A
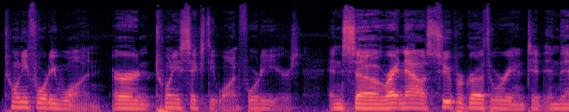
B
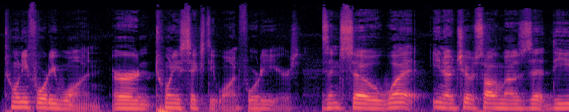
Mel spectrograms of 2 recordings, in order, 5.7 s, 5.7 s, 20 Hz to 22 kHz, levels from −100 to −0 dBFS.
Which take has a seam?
B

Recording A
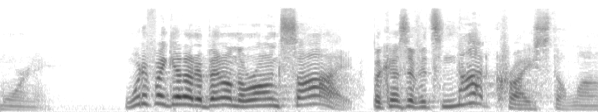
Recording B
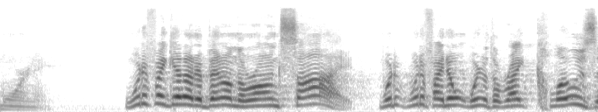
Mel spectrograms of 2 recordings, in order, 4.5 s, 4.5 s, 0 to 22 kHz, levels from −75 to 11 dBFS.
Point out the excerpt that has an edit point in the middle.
A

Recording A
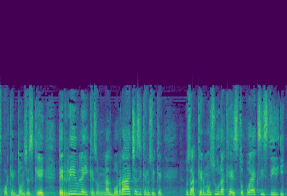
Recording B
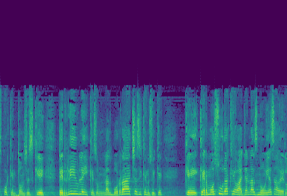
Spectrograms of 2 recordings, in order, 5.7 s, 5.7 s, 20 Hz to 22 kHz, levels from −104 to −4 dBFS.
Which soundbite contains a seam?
A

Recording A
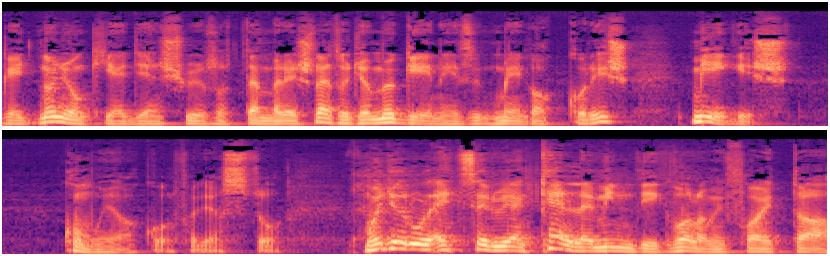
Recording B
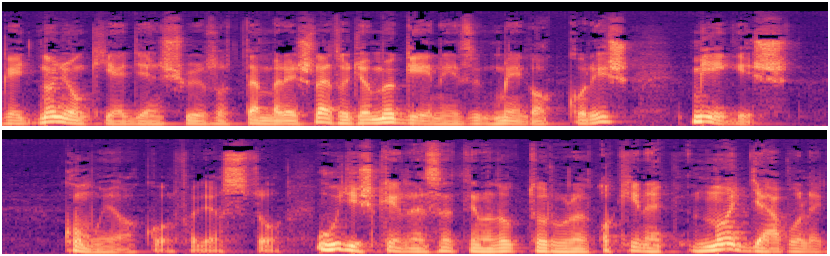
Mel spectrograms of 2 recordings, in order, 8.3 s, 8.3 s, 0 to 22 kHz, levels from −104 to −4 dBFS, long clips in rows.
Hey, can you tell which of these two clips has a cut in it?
B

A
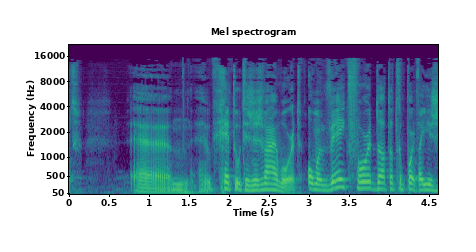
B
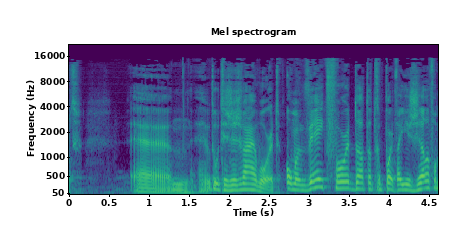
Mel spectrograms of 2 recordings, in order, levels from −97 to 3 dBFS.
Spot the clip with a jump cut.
B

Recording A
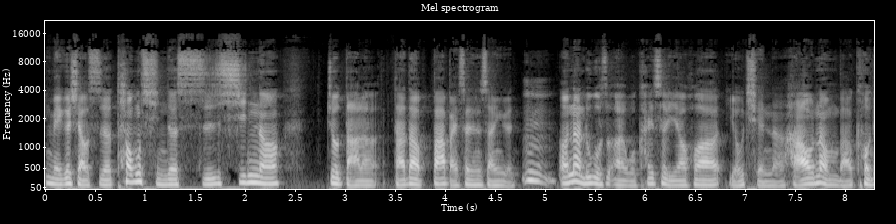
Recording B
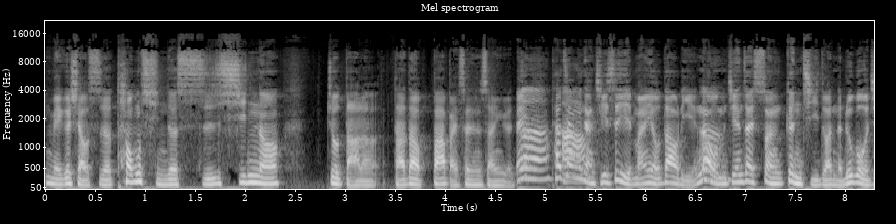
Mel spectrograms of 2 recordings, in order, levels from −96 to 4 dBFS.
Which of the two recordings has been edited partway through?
B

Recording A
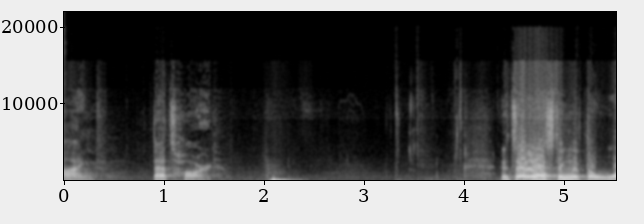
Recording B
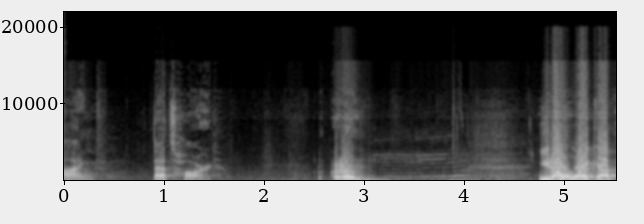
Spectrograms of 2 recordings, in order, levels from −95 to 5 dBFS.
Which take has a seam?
A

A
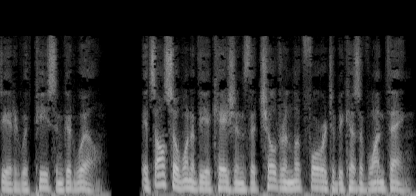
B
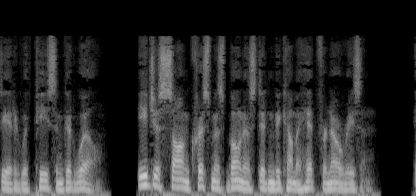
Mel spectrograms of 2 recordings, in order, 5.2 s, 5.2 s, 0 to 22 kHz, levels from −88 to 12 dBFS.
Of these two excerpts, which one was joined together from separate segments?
B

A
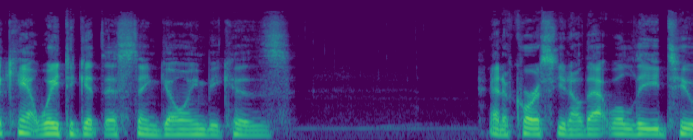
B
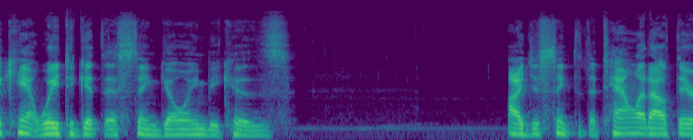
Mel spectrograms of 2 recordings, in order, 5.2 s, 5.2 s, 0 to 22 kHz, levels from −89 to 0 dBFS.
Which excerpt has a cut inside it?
A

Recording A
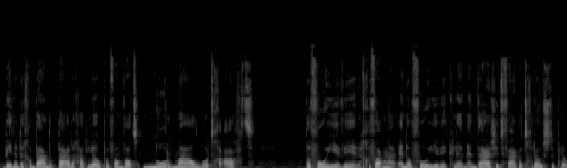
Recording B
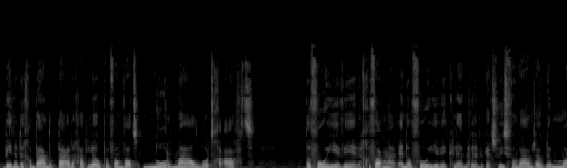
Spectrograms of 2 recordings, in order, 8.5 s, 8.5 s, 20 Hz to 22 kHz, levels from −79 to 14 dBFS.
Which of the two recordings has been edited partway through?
B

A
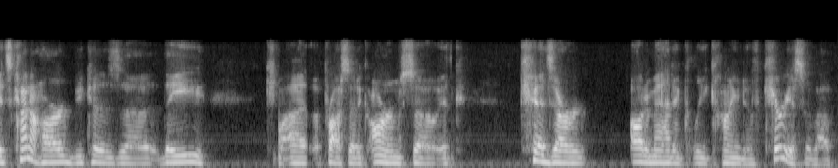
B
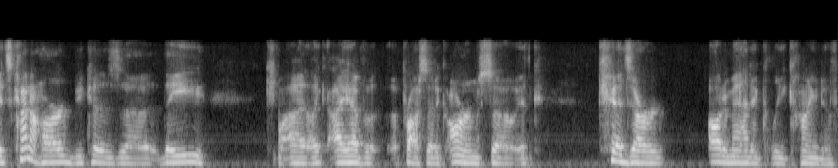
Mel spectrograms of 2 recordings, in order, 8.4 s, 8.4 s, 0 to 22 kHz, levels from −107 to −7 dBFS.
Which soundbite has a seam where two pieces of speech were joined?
A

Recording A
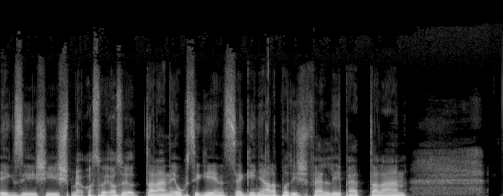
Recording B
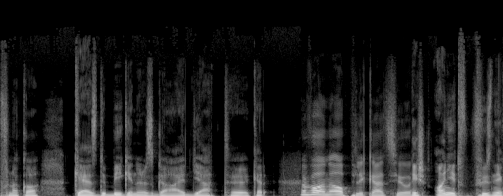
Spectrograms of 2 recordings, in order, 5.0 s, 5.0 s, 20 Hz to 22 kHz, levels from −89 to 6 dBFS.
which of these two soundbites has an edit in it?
B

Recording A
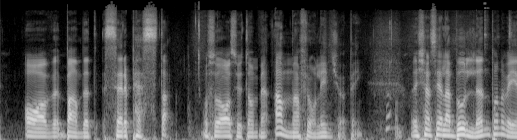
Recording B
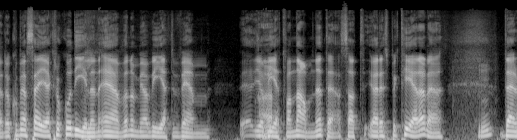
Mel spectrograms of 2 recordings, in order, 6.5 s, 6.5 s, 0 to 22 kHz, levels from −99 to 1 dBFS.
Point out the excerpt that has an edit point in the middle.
A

